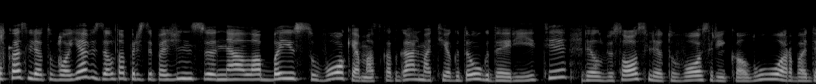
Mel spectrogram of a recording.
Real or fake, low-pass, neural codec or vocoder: real; 7.2 kHz; none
